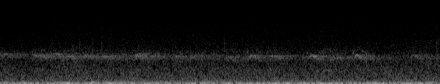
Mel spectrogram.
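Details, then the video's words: Several American crows calling as they come toward the recordist at Johnston Harbour in mid-May 2023: faint, distant caws run together in a steady series, with low rumbling background noise. "Sounds like some crows are coming this way. This is nice."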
